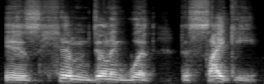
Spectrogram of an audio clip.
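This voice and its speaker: A man in an animated, casual fan discussion, repeating phrases for emphasis and stumbling over his words as he goes. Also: lowish voice, slow, husky.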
